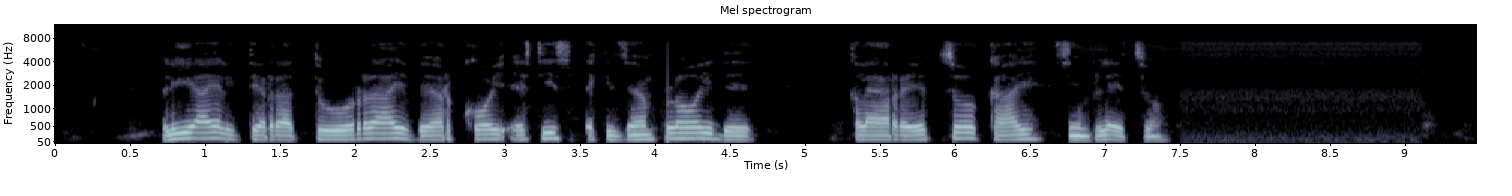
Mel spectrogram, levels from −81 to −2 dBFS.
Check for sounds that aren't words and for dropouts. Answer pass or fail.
pass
